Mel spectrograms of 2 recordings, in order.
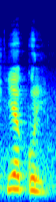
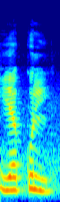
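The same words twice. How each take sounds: No difference in how they are said.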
